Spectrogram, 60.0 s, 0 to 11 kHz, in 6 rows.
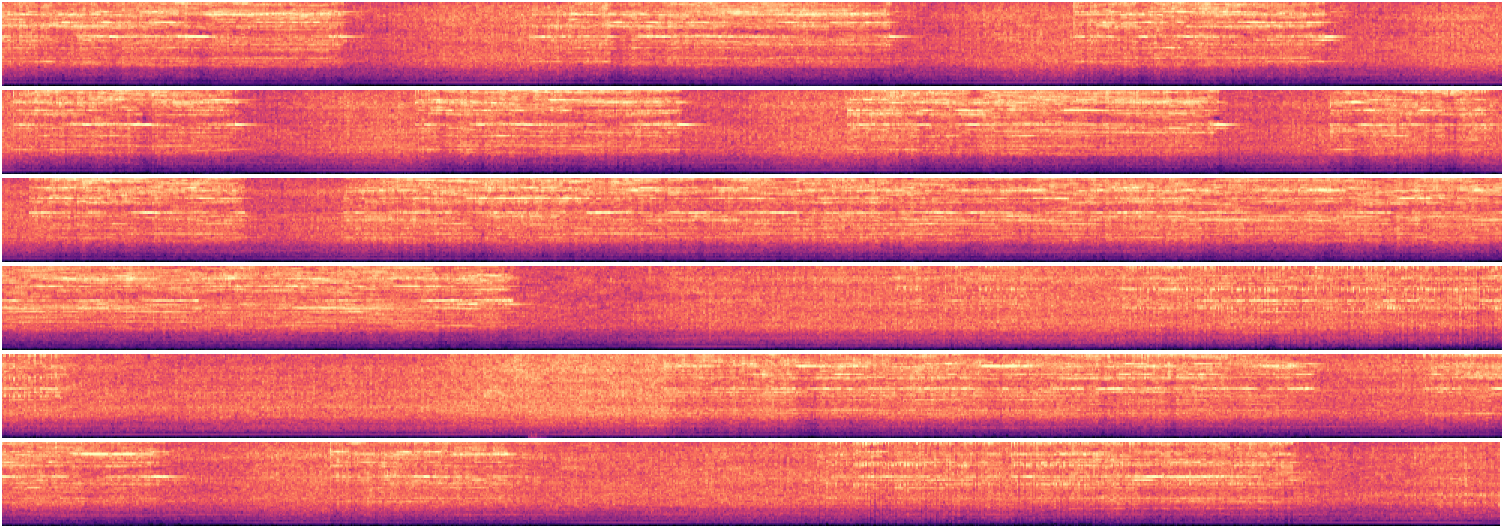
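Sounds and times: grinder motor humming: 20.9 - 55.4
abrasive grinding metal: 34.5 - 51.2.

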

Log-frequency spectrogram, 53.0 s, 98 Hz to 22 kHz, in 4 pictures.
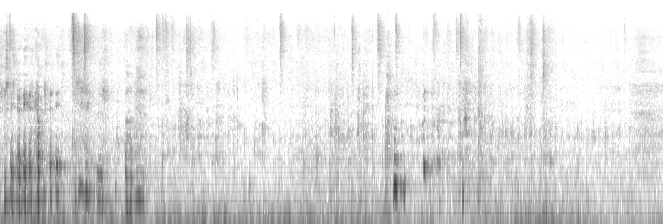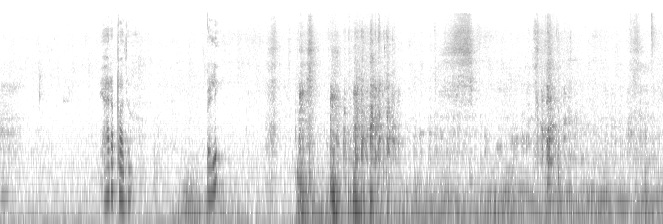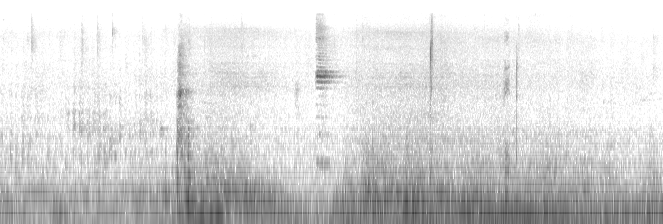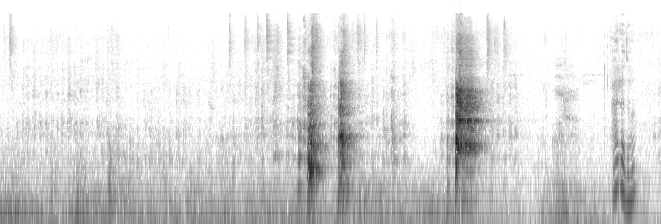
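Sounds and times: dog panting: 20.1 - 30.6, 39.9 - 50.4
dog barking: 45.9 - 46.9, 48.8 - 49.5.

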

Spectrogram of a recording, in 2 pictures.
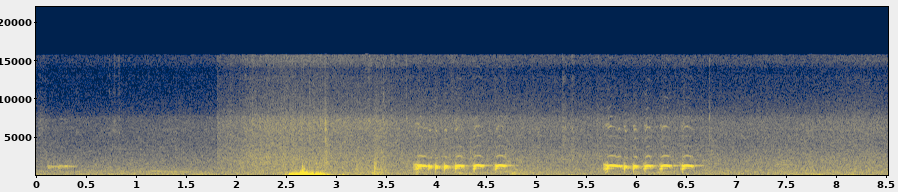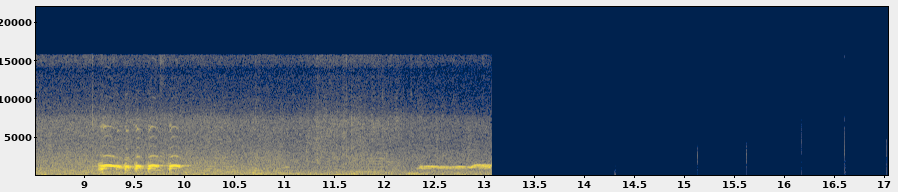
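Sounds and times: dove cooing: 0.0 - 0.4, 1.0 - 1.7, 3.8 - 4.9, 5.6 - 6.8, 9.1 - 10.8, 11.6 - 13.1.

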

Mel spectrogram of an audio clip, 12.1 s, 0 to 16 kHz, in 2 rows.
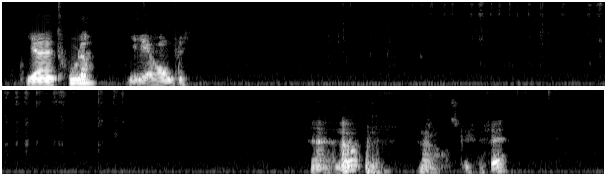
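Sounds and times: low electrical hum: 0.0 - 12.0
faint scratching and ticks: 2.6 - 7.4, 10.9 - 12.0.

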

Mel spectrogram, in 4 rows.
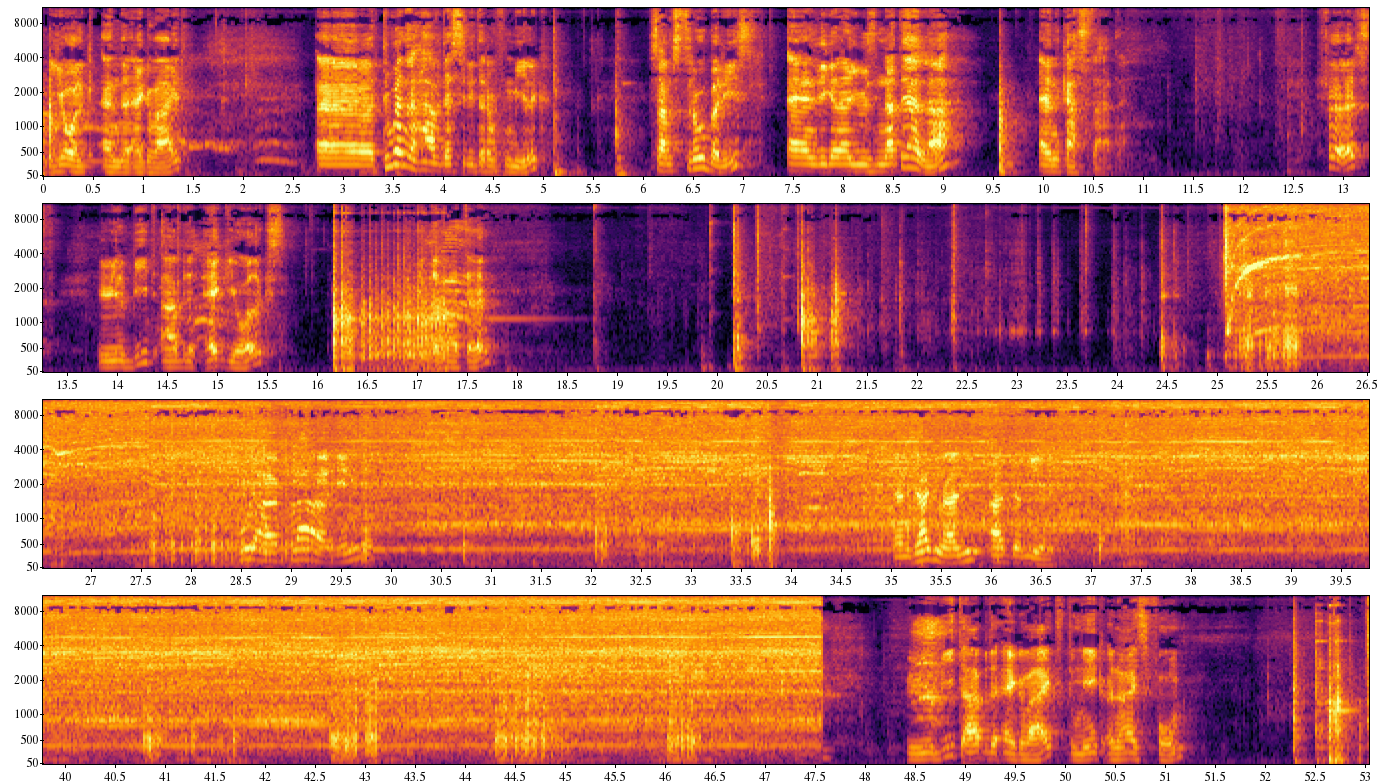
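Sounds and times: electric hand mixer whining: 25.0 - 47.6.

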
